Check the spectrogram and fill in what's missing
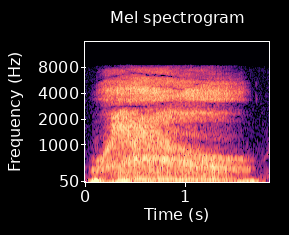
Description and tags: dragon roar distressed 8
Dragon sound created for a production of Shrek. Recorded and distorted the voice of the actress playing the dragon using Audacity.
creature, distressed, monster, roar, vocalization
